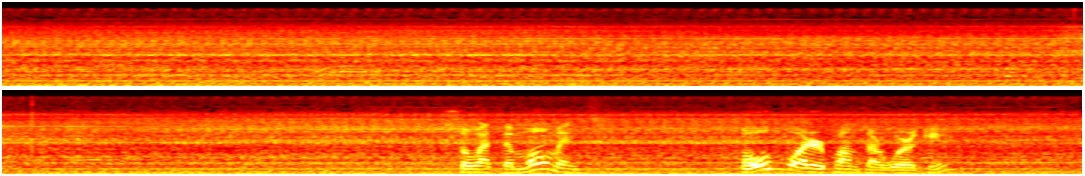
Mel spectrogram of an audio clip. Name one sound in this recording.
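A car engine idles with a steady hum.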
